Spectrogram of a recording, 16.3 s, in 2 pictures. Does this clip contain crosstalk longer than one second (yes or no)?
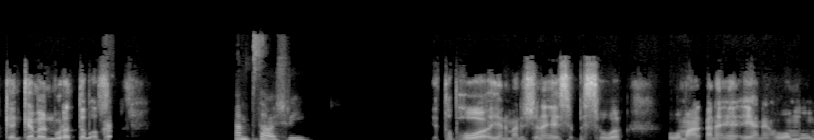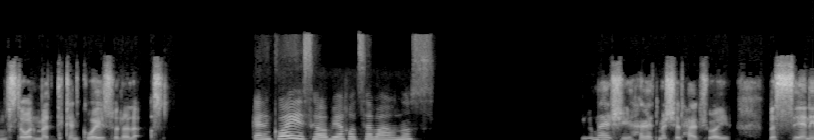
no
